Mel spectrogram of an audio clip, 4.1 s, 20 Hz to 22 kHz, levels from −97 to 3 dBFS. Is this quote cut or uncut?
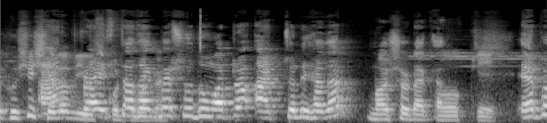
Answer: uncut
